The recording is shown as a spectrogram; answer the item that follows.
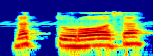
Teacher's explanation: نون تا کے ساتھ ملے گا شد کی وجہ سے. تُرَاثَ را موٹا ہوگا اور الف آ رہا ہے جس کی وجہ سے تھوڑا لمبا کریں گے.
